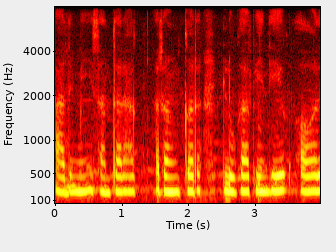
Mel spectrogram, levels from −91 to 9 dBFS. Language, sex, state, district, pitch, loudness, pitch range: Sadri, female, Chhattisgarh, Jashpur, 230 Hz, -15 LUFS, 225-235 Hz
